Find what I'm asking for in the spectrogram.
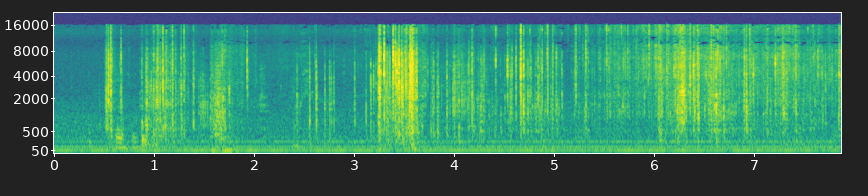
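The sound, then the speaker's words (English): Crinkly tearing and crumpling of a cookie package being ripped open by hand along its side, heard as a string of short rustling bursts with the loudest tear near the middle. “why are you tearing it open instead of using the peel thing? It didn't have one. Oh. He tore open the side.”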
